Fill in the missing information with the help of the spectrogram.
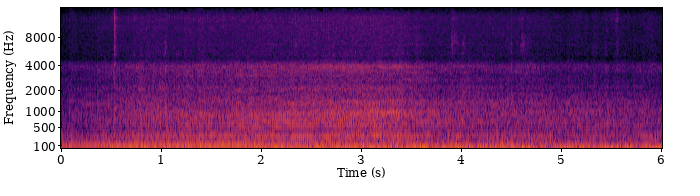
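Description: Single-cylinder engine of a Hero XPulse Rally dirt motorcycle running while under way on a rough gravel track. Its pitch rises and then falls near the middle.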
